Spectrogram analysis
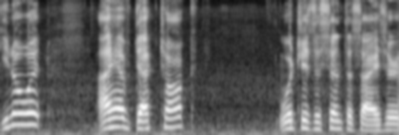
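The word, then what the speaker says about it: DECtalk: was just like you know what I have deck talk which is a synthesizer it's been used for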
